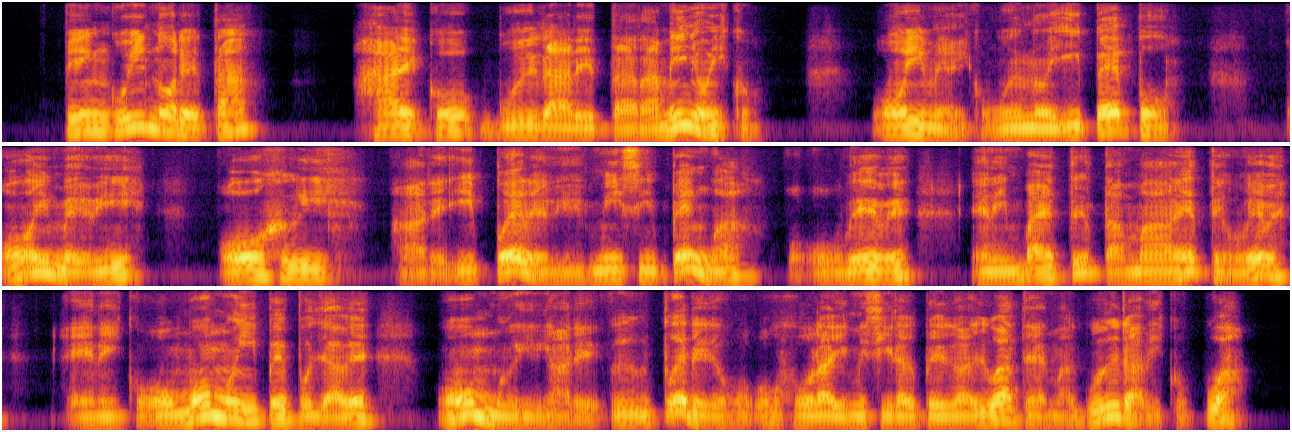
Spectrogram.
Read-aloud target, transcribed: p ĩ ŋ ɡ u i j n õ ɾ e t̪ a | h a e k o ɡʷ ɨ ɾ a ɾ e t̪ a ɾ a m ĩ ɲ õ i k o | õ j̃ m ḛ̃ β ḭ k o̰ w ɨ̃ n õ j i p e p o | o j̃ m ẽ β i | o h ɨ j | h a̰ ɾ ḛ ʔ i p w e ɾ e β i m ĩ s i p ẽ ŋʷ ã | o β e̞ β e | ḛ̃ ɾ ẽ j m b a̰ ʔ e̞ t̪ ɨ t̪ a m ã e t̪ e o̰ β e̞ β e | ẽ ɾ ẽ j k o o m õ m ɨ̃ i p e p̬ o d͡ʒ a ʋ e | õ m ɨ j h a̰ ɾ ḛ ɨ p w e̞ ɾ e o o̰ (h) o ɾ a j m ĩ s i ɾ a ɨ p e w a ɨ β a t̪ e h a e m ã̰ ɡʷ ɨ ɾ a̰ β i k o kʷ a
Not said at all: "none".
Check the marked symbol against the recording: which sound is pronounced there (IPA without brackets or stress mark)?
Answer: h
